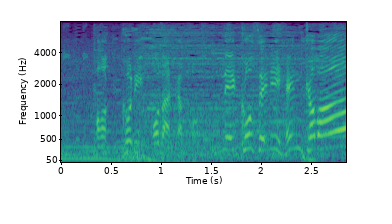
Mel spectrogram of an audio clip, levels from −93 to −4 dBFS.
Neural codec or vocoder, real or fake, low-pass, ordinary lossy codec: none; real; none; none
